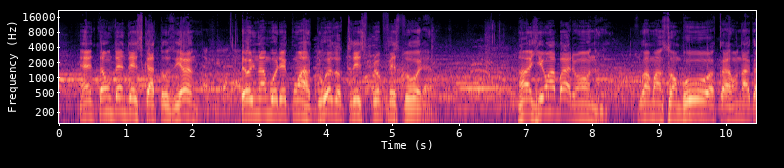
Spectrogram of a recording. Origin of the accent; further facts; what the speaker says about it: Feira de Santana, Bahia, Brazil; now in Vitória da Conquista, Brazil; Oi, eu sou de Feira de Santana, agora não conheço a cidade. Que eu nasci, da onde eu nasci para Feira de Santana, 22 quilômetros.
